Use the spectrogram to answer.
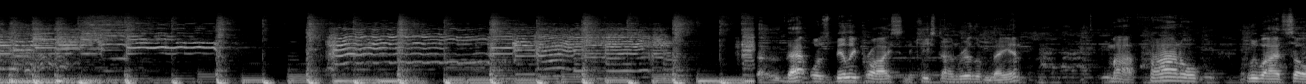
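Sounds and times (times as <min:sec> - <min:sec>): soul record with electric guitar: 0:00.0 - 0:13.0.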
